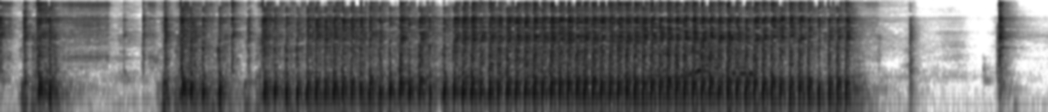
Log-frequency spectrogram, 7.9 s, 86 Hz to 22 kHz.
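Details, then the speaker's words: Barco H-6 gasoline two-stroke jackhammer, first start in over 50 years after full rebuild, honed cylinder, rebuilt ignition, primed and kick-started: fast uneven hammering about four blows a second, then stumbles and dies; owner suspects it isn't drawing its own fuel, jet to be pulled. "woo you're still I'm still ain't feeding off my own fuel me pull this jet out again"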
